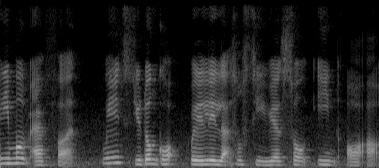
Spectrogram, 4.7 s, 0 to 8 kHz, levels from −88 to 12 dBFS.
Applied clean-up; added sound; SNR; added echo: none; none; none; none.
